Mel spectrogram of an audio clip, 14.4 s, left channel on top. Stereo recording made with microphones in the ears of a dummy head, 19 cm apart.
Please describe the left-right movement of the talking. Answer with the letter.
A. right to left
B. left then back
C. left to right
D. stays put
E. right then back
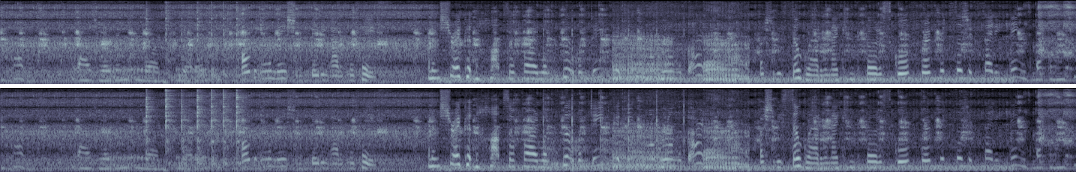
E.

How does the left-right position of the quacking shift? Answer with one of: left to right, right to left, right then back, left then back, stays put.
left to right.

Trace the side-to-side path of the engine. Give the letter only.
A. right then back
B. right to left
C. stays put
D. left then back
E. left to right
C.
